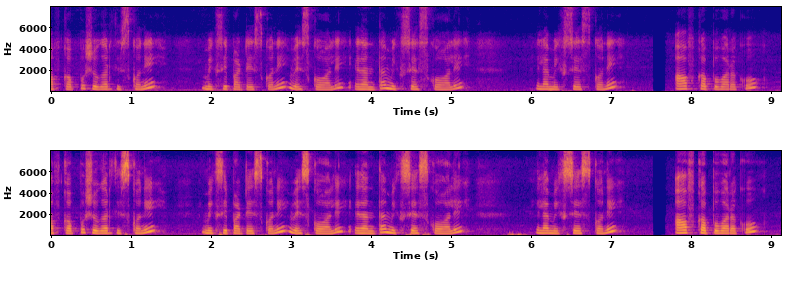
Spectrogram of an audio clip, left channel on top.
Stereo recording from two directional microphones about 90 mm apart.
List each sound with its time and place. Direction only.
0.0 s a woman's voice: 35° right (ahead or behind)
7.8 s speech: 70° right (ahead or behind); by 8.8 s 45° right (ahead or behind)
